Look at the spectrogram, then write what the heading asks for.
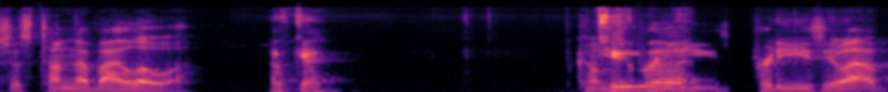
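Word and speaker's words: Tagovailoa: It says it's spelled tag, but you pronounce it tongue. So if you remember that, it's just Tonga Vailoa.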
